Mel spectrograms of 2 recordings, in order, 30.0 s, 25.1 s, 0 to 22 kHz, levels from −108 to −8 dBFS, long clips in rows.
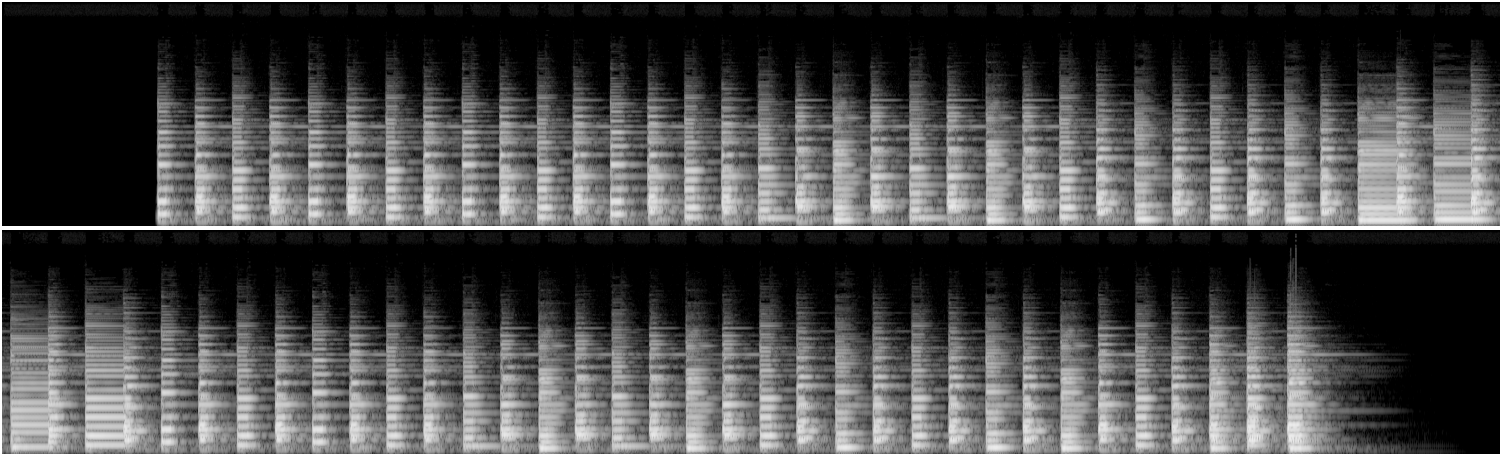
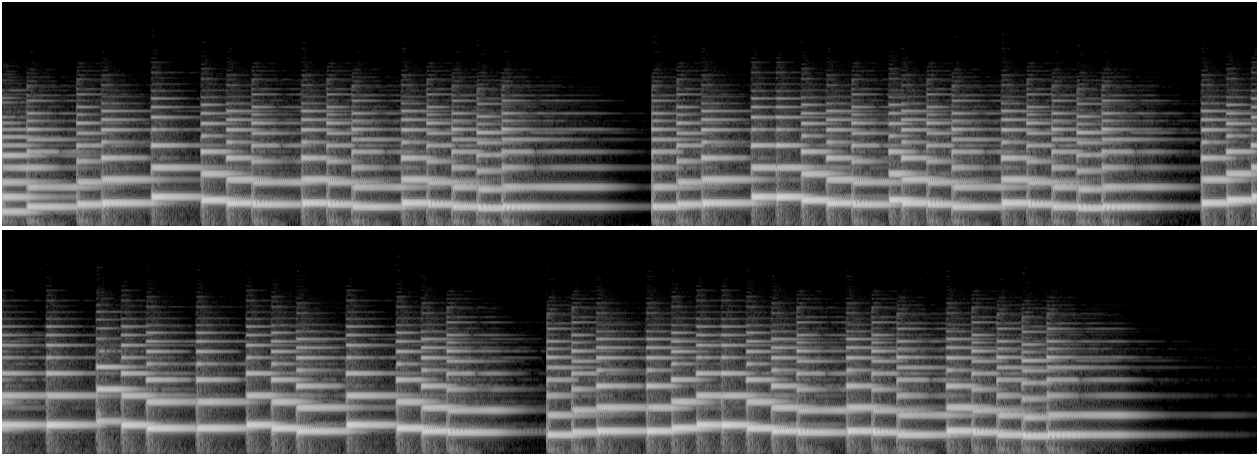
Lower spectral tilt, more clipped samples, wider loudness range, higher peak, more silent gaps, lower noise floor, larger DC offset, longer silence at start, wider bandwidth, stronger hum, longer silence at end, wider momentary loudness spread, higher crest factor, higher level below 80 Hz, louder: first, -10 dB/octave vs -6 dB/octave; neither; about the same, 3 LU vs 3 LU; first, -2 dBFS vs -18 dBFS; neither; first, -85 dBFS vs -81 dBFS; neither; first, 1.55 s vs 0 s; about the same, 5.6 kHz vs 6 kHz; first, 50 Hz at -55 dBFS vs none; first, 1.75 s vs 1.1 s; second, 5 LU vs 8 LU; first, 20 dB vs 14 dB; first, -56 dBFS vs -68 dBFS; first, -23 LUFS vs -32 LUFS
